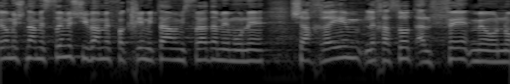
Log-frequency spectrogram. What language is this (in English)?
Hebrew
